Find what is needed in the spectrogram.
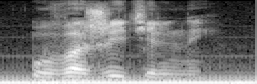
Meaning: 1. valid, good 2. respectful, deferential
- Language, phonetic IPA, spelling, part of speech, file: Russian, [ʊvɐˈʐɨtʲɪlʲnɨj], уважительный, adjective, Ru-уважительный.ogg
